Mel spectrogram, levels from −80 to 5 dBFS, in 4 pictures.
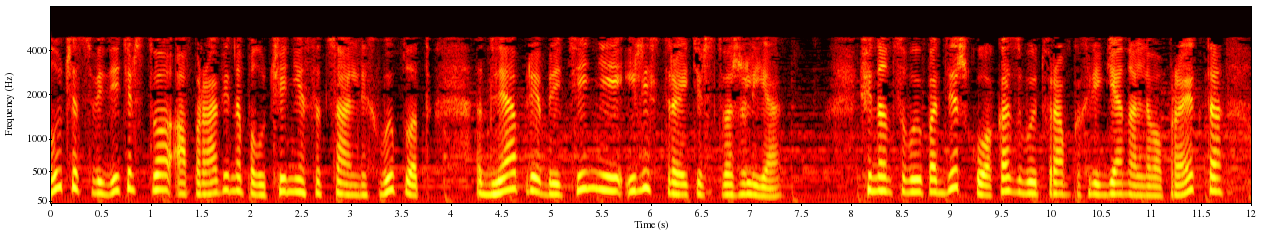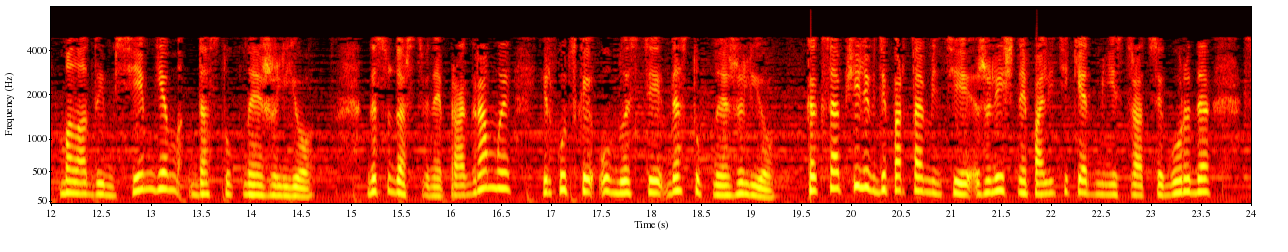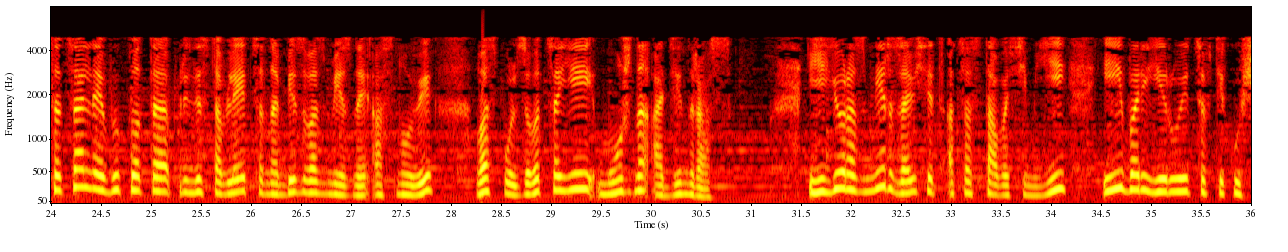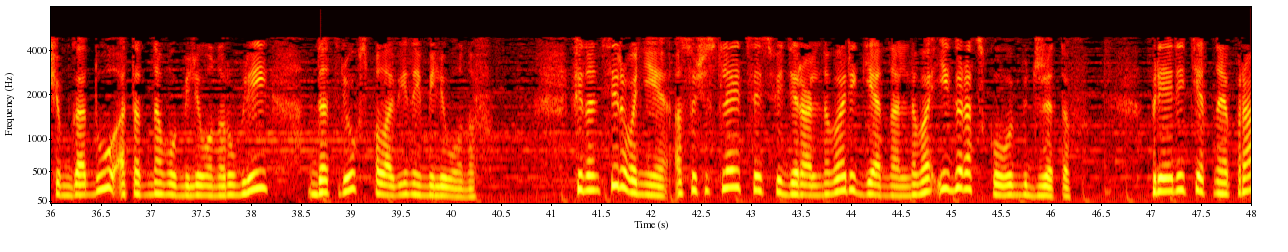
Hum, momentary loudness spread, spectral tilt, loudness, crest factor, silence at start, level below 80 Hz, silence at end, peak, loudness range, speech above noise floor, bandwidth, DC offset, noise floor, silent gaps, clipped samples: none; 7 LU; -9.5 dB/octave; -17 LUFS; 18 dB; 0 s; -48 dBFS; 0 s; 0 dBFS; 2 LU; 21 dB; 5.2 kHz; under 0.1%; -38 dBFS; none; under 0.1%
